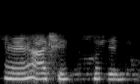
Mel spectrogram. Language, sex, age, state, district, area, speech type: Bengali, female, 18-30, West Bengal, Malda, urban, conversation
